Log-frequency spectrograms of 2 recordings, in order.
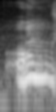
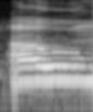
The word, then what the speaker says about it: ओम: उ और म है इसका उच्चारण कभी भी ऊम नहीं हो सकता यह गलत उच्चारण है उसका उच्चारण करना है तो हमारे को ओम बोलना पड़ेगा किंतु हमने माना कि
